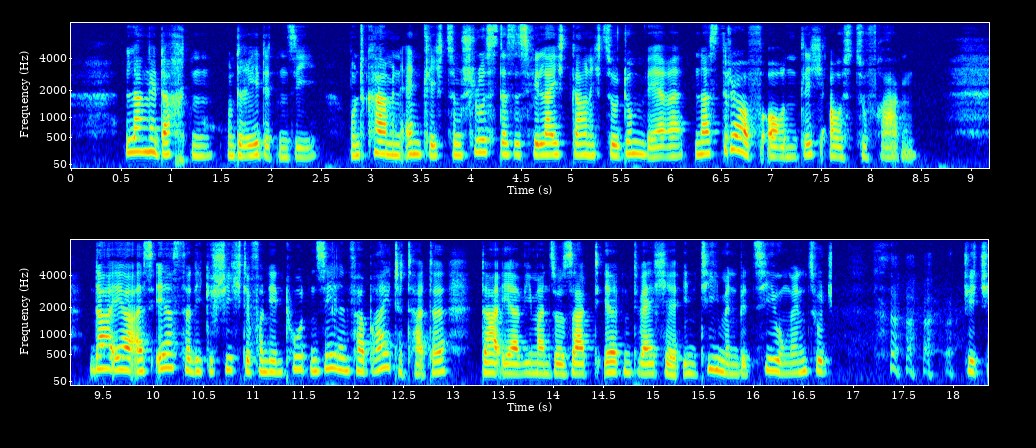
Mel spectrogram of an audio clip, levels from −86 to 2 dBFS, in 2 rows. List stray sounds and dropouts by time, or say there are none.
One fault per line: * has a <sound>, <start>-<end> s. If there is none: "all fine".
* has a laugh, 16.9-18.1 s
